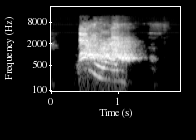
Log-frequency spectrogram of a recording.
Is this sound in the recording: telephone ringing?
no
